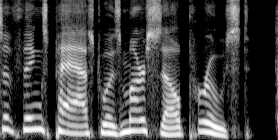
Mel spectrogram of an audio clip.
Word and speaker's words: Proust: things past was Marcel proust as in when I'm Juiced and need a boost to get Goose I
